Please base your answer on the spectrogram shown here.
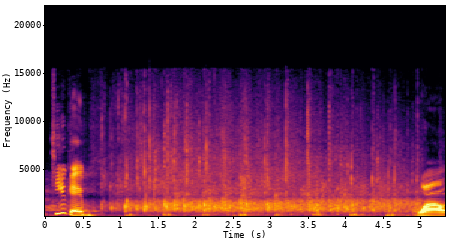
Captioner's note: applause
